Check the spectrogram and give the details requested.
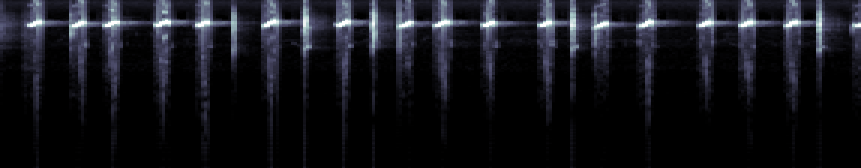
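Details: Black redstart producing a steady string of crisp, clicky high notes, roughly three per second, each ending in a thin whistle, with a few fainter ticks slipped between them.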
